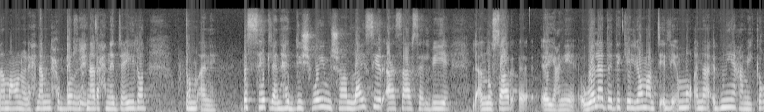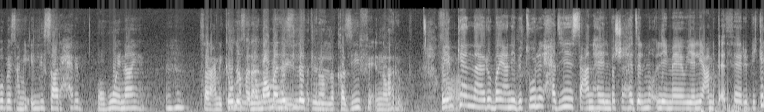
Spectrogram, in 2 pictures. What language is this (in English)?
Arabic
